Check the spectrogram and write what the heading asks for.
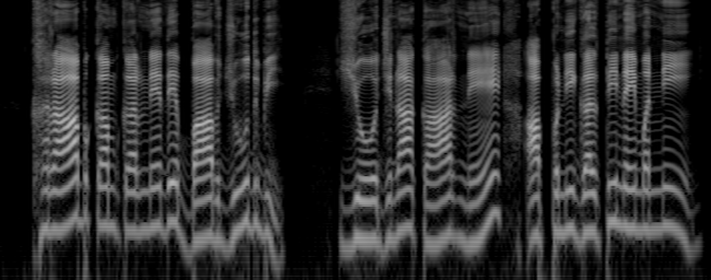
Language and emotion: Dogri, disgusted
